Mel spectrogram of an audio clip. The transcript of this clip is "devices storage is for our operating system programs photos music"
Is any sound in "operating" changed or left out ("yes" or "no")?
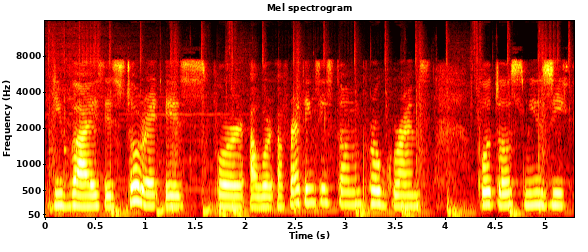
yes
